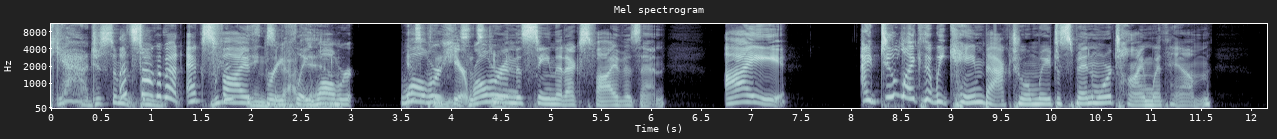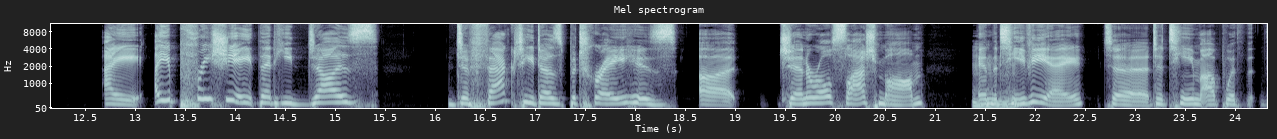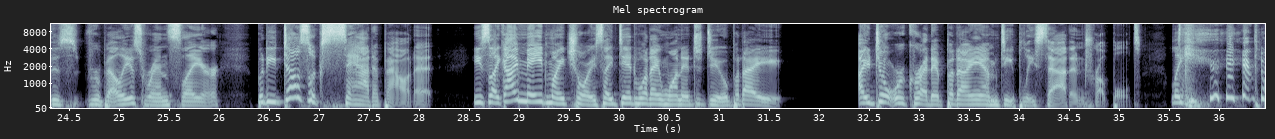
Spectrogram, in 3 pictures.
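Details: Adult speaker; typical speech.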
